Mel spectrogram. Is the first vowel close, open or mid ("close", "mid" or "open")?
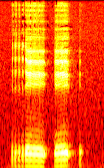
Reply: mid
